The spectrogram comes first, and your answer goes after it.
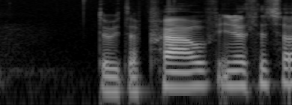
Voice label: "prawf", Welsh

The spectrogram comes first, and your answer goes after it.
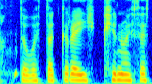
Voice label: "greic", Welsh

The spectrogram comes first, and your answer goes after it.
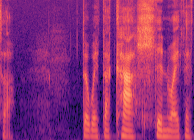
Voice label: "call", Welsh

